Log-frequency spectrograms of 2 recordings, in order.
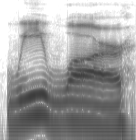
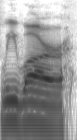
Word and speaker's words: Wee Waa: as he tells me to pronounce it but it's it's written Wee Waa in New South Wales, Australia. Will writes, I live in a remote outback town in New South Wales, Australia named Wee Waa, pronounced Wee Wah.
